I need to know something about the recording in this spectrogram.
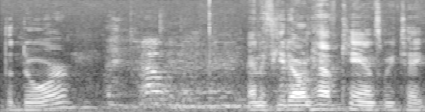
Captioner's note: laughing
